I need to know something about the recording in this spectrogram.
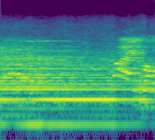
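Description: Live rock band holding a loud, sustained distorted chord on electric guitars over a low, steady bass drone.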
